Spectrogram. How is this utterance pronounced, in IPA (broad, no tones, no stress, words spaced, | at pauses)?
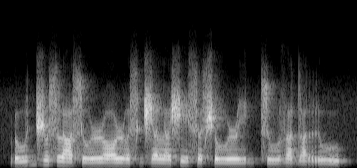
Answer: ɽud͡ʒuslɒsu ɹɔɹʊsd͡ʒʌ lʌʃisʊs ɽuɹid t͡suðɒdɒ ru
